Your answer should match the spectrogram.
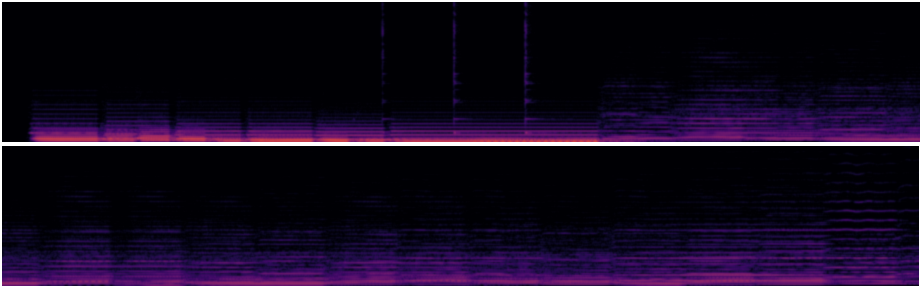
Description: Christmas Trios for Two Violins and Cello; While Shepherds Watched

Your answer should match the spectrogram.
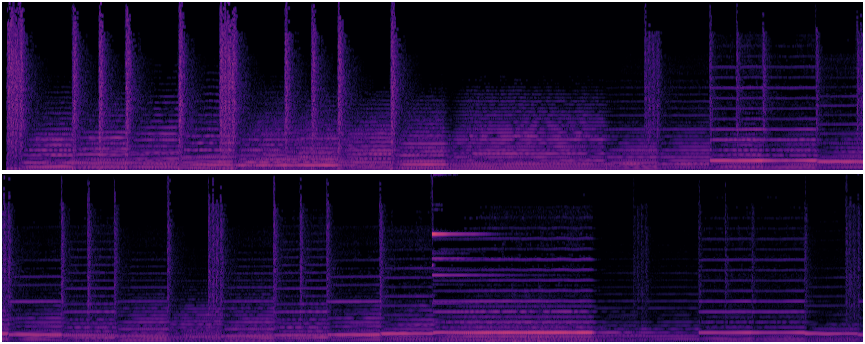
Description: Recorder Track with Melody; God Rest Ye

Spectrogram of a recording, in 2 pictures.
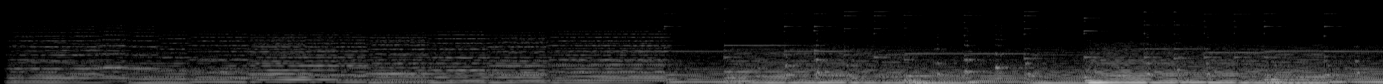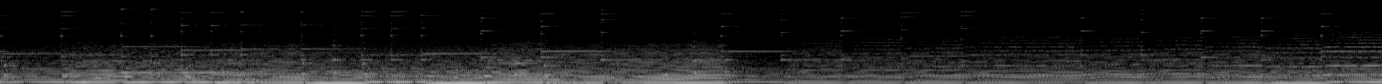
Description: Double Bass Track with Melody; We Wish You A Merry Christmas

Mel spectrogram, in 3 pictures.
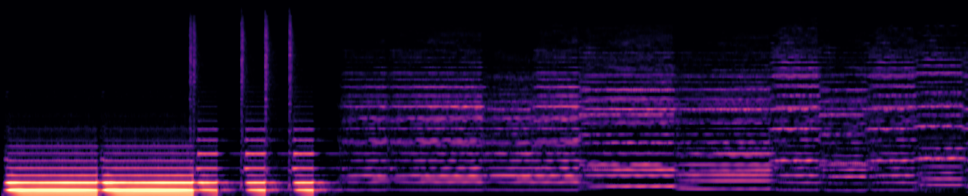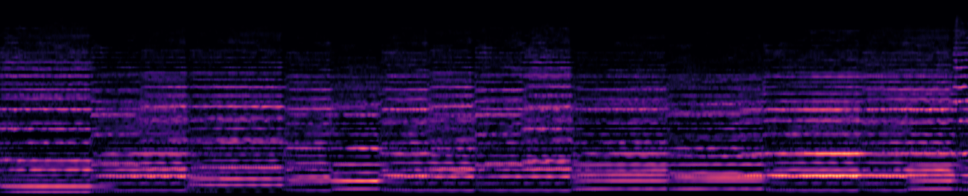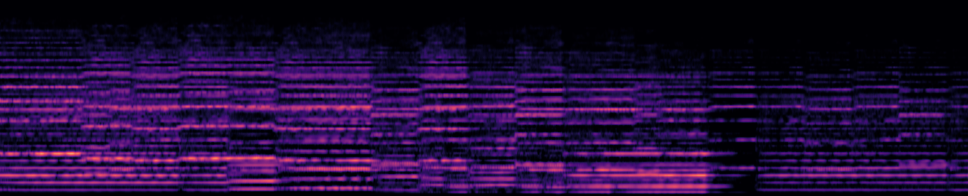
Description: Christmas Trios for Two Violins and Cello; O Come All Ye Faithful

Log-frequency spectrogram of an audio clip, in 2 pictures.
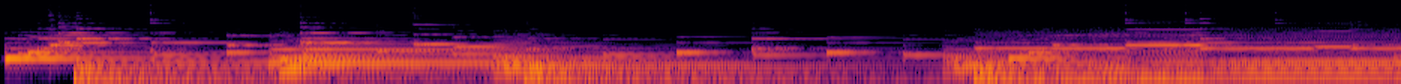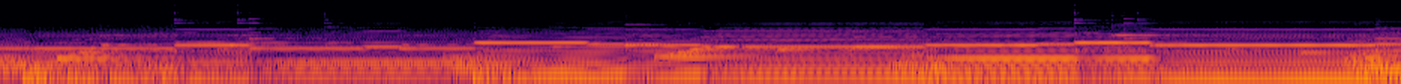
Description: track with Melody; Silent Night

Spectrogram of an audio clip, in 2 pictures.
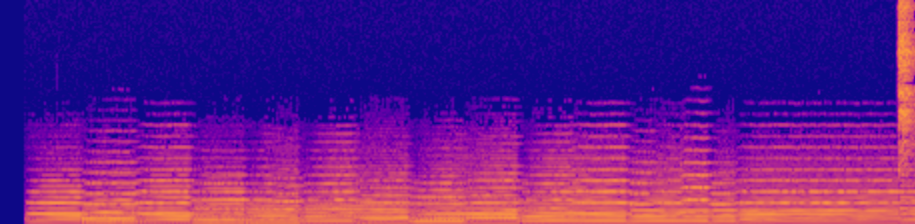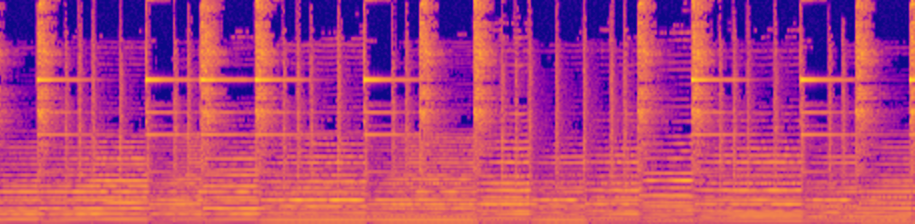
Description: Oboe track with Melody; O Come All Ye Faithful

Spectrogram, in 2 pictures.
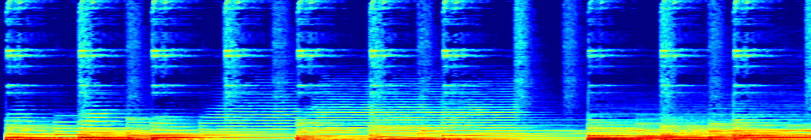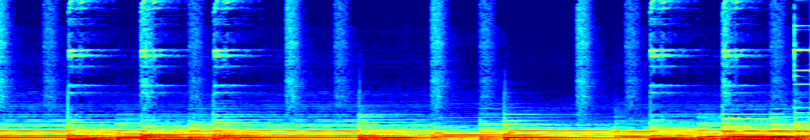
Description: Mini Bassoon Track with Melody; Jingle Bells

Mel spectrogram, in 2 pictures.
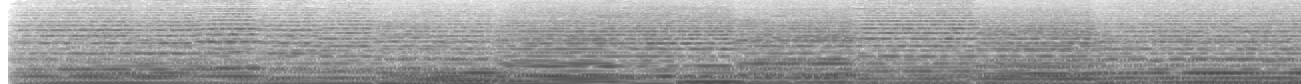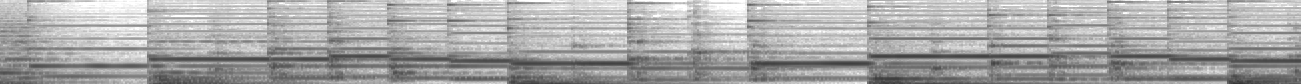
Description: Recorder Track with Melody; We Wish You A Merry Christmas

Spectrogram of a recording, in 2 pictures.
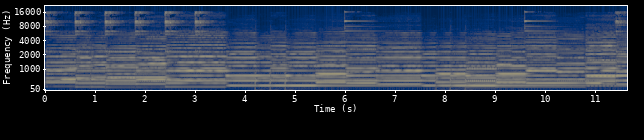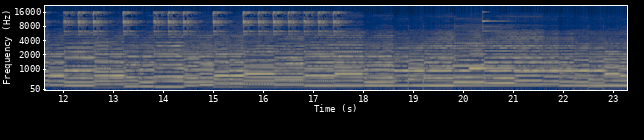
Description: Clarinet Track with Melody; The Holly and the Ivy

